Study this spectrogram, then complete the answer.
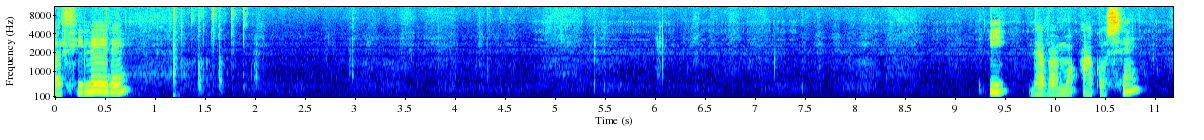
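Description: Fabric rustles softly as it is folded and pinned.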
